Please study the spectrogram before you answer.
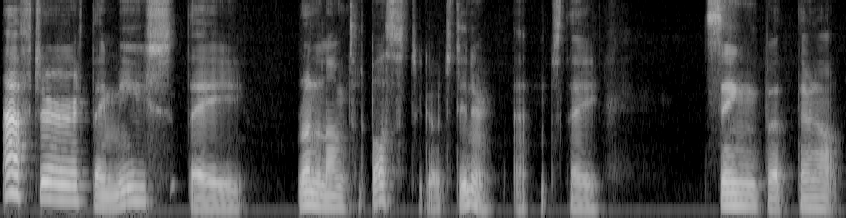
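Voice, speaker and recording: Animated man chatting on a podcast. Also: slow pace. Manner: animated, laughs often, slips into silly falsetto voices when quoting. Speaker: podcast co-host. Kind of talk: casual chat.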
